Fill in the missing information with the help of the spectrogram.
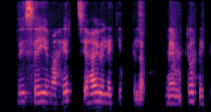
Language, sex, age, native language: Icelandic, female, 40-49, Icelandic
